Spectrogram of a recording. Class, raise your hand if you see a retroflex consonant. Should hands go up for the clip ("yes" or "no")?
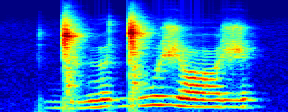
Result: no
